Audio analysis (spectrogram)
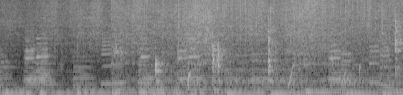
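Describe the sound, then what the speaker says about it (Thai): Chopped garlic fries in olive oil in a pan, a steady sizzle broken by repeated scraping and clacking of a utensil stirring, close and clear. "ใส่กระเทียมสับที่แม่บดเตรียมไว้นะคะ"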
